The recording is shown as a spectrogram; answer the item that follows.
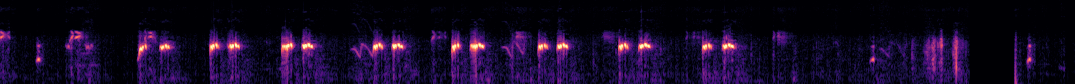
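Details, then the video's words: A female quail gives soft, high paired chirps repeated about every half second for several seconds, then trailing off; a call used in quail hunting. "PFemale Quail Sound / Budana Sayrashi / مادی بٹیر کی آواز"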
